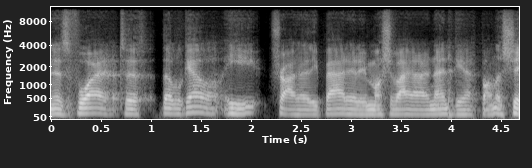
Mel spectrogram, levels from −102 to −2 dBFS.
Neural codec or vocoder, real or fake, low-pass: codec, 16 kHz in and 24 kHz out, 0.4 kbps, LongCat-Audio-Codec, fine tuned four codebook decoder; fake; 10.8 kHz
